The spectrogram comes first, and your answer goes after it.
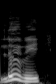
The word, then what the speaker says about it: Luby: So, and they were, instead of pronouncing it Luby, they would say lobby, lobby, lobby, lobby.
